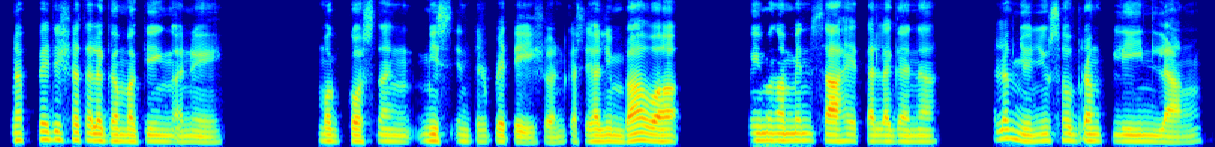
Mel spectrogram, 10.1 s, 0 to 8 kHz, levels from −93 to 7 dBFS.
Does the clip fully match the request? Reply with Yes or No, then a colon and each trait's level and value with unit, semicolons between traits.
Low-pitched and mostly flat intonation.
Yes: low, 125 Hz; narrow, 2.3 semitones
